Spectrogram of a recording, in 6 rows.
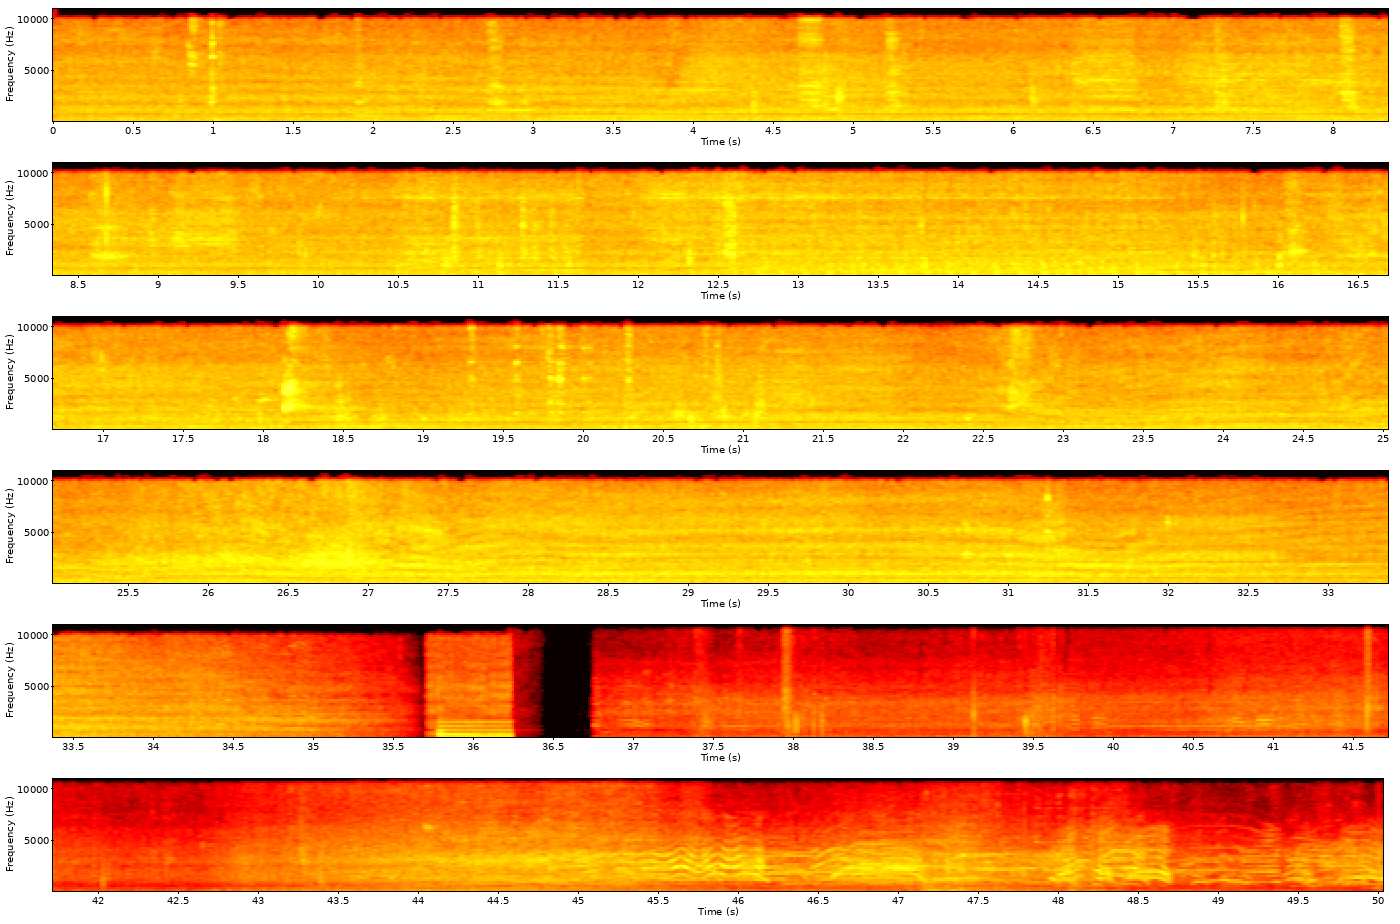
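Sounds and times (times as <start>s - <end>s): heavy vehicle engine running: 0.0s - 36.3s.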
